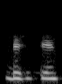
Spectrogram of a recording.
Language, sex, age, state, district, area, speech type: Bengali, female, 30-45, West Bengal, Dakshin Dinajpur, rural, conversation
